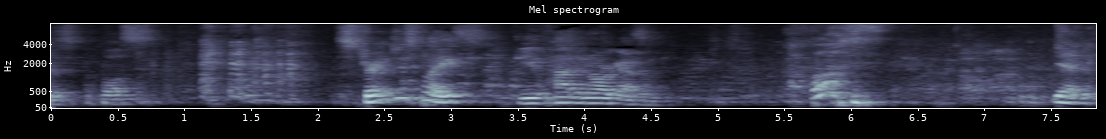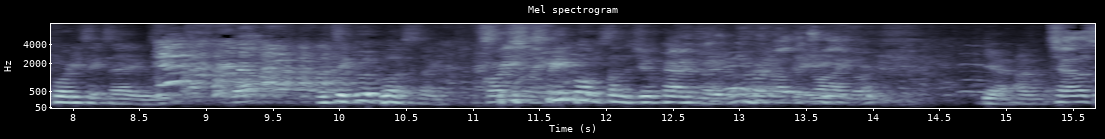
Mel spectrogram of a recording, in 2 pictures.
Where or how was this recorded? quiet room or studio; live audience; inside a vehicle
live audience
